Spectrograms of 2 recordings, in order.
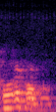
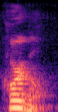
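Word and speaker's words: Korgüll: Oh, Corgal. Corgal.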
